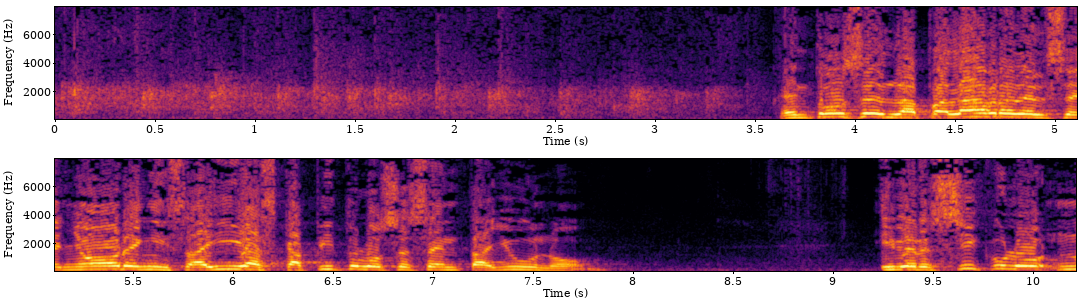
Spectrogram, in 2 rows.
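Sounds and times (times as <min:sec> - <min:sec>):
audience applause: 0:00.0 - 0:03.7
speech: 0:03.6 - 0:08.0, 0:09.2 - 0:10.2.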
